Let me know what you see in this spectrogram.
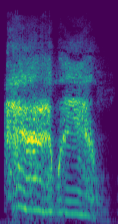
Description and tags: Duck dies
A sound duck makes when you kill it.
dies, duck, quack, sound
